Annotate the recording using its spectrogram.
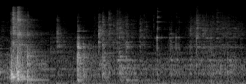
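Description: Air fryer basket being pulled out and handled, cooked fries rattling about in it: a clatter just after the start and a sharp knock just under a second in, then softer rattling.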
